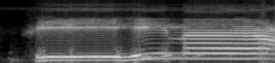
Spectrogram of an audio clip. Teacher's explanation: ما الف مدہ ہے ایک الف کے برابر کھینچ کر پڑھیں گے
